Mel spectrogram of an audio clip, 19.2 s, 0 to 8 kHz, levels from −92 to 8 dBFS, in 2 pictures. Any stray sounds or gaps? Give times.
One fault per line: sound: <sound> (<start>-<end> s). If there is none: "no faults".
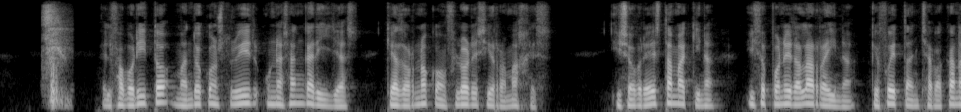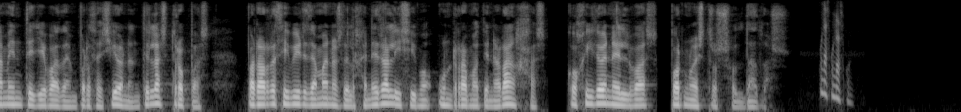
sound: sneeze (0.4-0.7 s)
sound: chirp (17.8-18.2 s)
